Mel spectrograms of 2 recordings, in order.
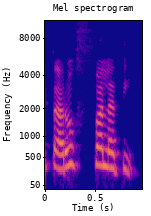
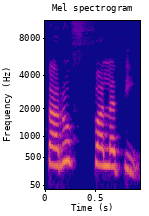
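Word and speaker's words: फलति: Some people will say taruf phalati. That is wrong. It is not taruf phalati. Be careful. It is taruf phalati. You have to clearly pronounce that pha. Okay? Don't let go of the pha.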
